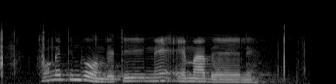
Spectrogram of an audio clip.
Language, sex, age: Swati, male, 26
